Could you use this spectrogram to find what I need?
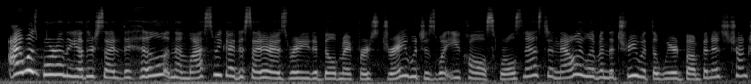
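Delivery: high, fast, eager babble; chattering squirrel. Acted. Chit Chat tells Bright Bill her life story, fast high chatter. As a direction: race through it like an excited young squirrel.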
